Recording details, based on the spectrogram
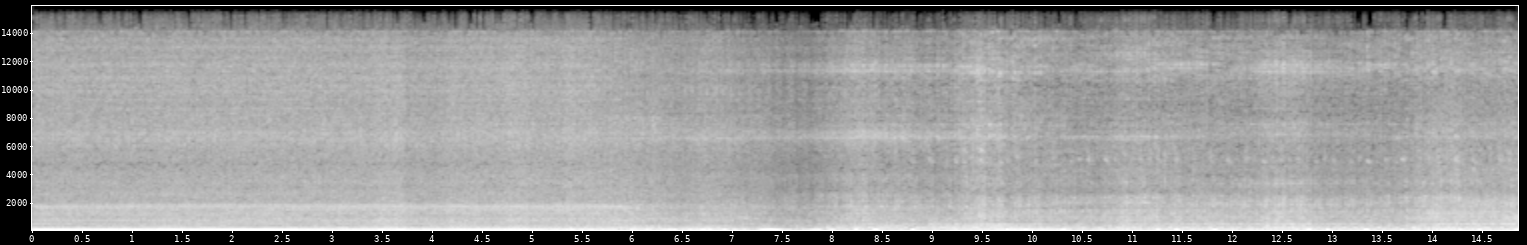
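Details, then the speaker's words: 1967 International Scout 800 under rebuild: steady, even idle, then several quick throttle blips rising cleanly and settling back; starts right up every time. Normal idle and throttle response. "It starts right up every time. So here she is running. I'll go ahead and grab the throttle here and give it a little bit of gas."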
